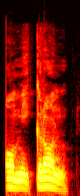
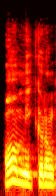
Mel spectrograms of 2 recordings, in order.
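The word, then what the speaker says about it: ómicron: entendía el español porque yo cuando era joven decíamos omicron y ahora es omicron con acento en la primera o pues aquí tenemos a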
